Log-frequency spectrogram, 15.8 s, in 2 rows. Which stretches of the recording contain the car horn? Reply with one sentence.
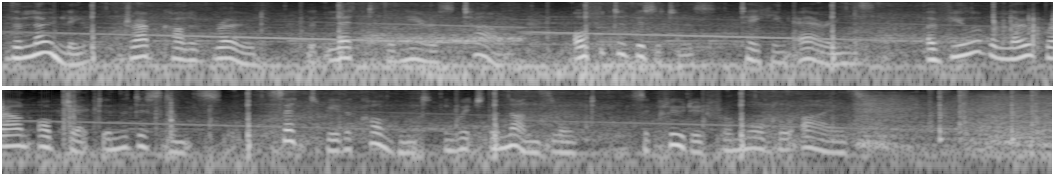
The car horn can't be heard in this clip.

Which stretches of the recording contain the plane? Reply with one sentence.
The plane can be heard from 14.2 to 15.7 s.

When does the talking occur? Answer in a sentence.
The talking can be heard from 0.0 to 14.3 s.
